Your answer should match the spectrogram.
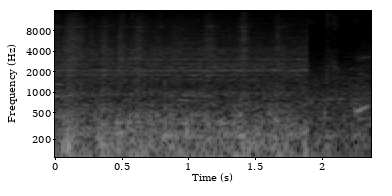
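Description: The Tirumala Express rolls toward Samalkot Junction, a steady, close rumble of wheels and carriage noise that holds at an even level with no voices.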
